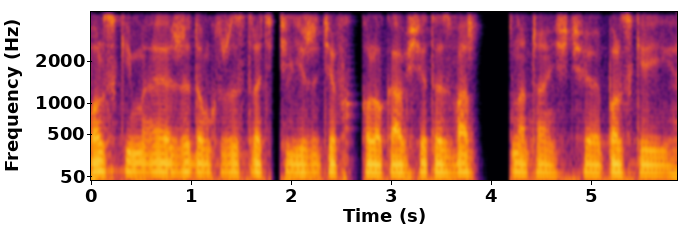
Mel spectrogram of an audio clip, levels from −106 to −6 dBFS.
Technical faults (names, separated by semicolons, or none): call audio freeze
